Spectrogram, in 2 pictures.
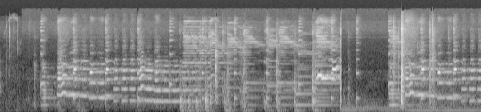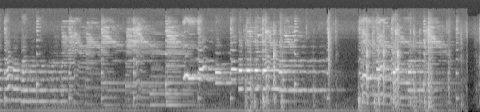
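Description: Software sitar played live from a MIDI keyboard: a short Middle-Eastern-style melody with bent, gliding notes, played three times over. A low sustained note joins underneath during the second pass.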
